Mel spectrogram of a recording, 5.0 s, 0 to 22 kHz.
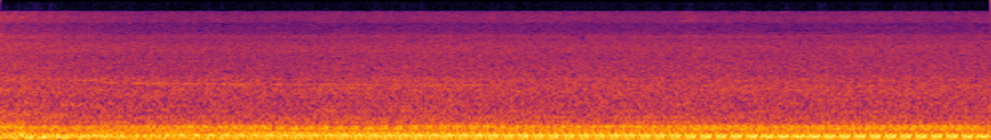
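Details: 1966 Dodge Coronet, carbureted, cold start: steady, even low rumble with smooth regular firing and no knocks or misses; healthy idle.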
